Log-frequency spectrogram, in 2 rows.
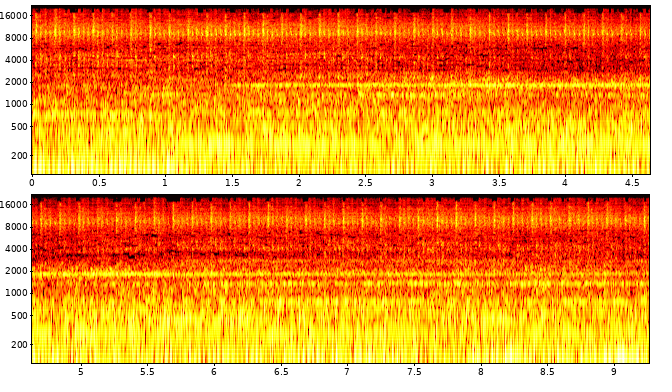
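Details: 2006–2007 VW SpaceFox engine at idle: a steady idle with a thin constant whine on top and an uneven light tapping underneath; a strange engine noise whose cause is not identified.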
